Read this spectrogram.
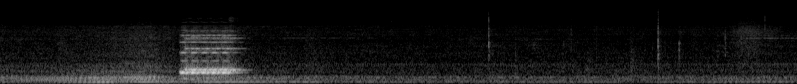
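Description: A plastic casing rubs and clicks in a hand.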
